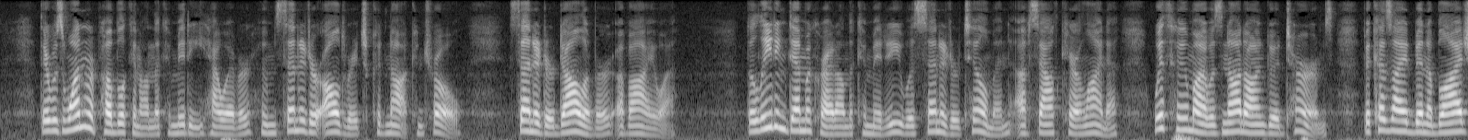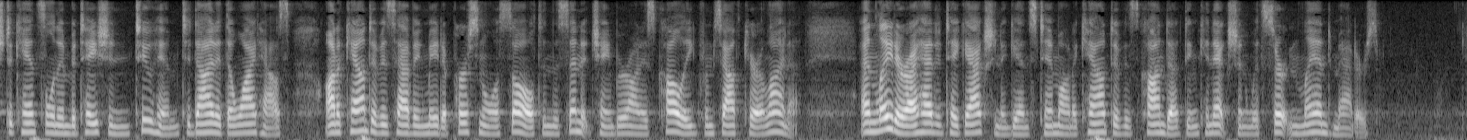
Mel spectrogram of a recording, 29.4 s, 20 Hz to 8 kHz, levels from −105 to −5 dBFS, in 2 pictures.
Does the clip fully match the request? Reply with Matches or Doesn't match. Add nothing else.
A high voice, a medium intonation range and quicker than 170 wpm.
Doesn't match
